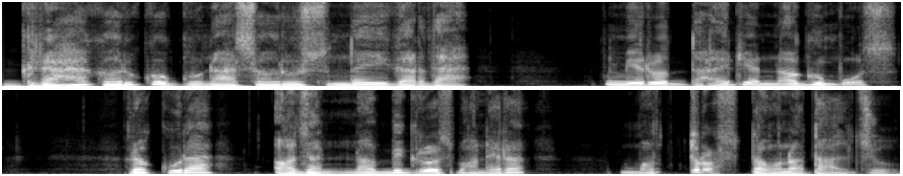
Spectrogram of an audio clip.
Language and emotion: Nepali, fearful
